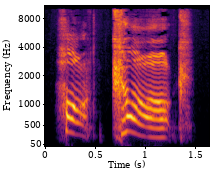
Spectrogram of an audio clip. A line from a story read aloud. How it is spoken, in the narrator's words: He yelled, and pained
